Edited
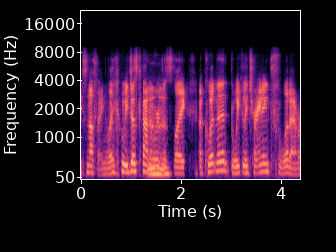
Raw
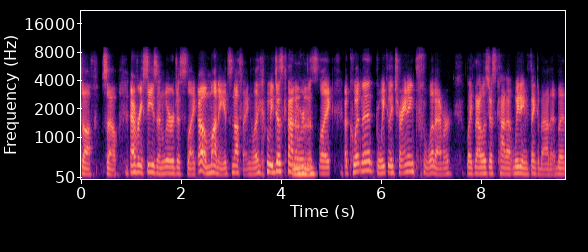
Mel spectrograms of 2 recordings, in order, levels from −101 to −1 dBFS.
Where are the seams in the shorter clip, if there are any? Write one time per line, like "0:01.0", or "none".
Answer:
none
